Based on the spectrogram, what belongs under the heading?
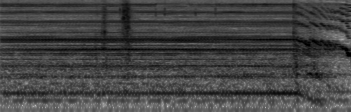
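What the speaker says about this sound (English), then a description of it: "It locks down, and I put the machine on, and it's ready to cut." A valve guide cutting machine in a machine shop runs with a steady, loud whining hum, with sharper bursts as the cutter bites in and a shift in tone near the end.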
